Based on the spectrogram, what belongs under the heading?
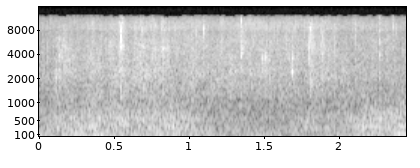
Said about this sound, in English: And then last month, like an answer to a prayer, the monsoons arrived. The National Weather Service's description, abundant moisture, slow-moving storms, is music to the ears of New Mexicans, as is the late afternoon thunder.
